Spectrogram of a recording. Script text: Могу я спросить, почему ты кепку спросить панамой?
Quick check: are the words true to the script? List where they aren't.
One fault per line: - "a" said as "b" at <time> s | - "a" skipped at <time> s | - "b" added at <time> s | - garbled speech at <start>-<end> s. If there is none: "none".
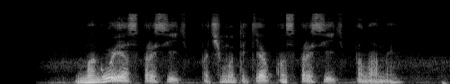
none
